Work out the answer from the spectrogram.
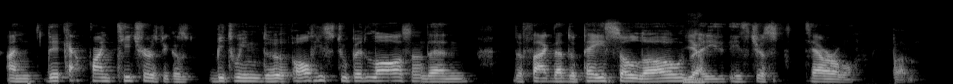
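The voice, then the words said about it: Spanish-sounding accent, not French. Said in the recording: “from your accent, it didn't sound like a French accent. It sounded from Spanish.”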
